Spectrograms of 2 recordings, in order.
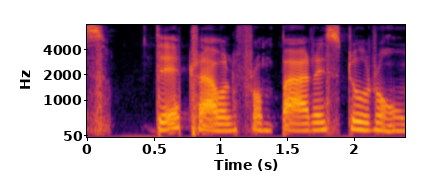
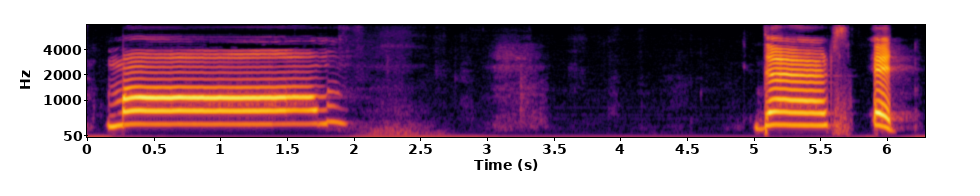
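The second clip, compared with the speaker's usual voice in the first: shrill, very loud high yelling, one word drawn out; 10 semitones higher, 8 dB louder than usual. The mother yells back at her two fighting children, yelling back. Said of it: "The mother yelled back".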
